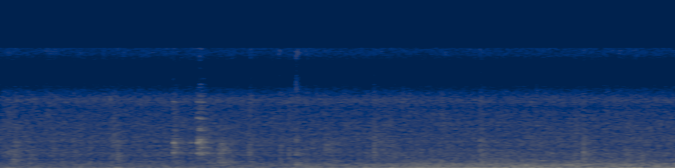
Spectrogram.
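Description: Sliced mushrooms, onion and garlic frying in oil in a nonstick pan, sizzling steadily, with a couple of light spatula taps about a second and a half to two seconds in. A low rumble under the sizzle grows louder about halfway through.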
